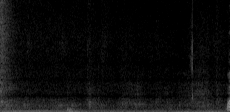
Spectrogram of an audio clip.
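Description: Faint soft taps and squishes of a measuring spoon and whisk working cream cheese into a skillet of thick sauce, over a low steady hum.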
